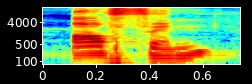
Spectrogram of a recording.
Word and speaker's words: often: which are not pronounced like in the first word often t is not pronounced so here t is the silent consonant of the word question number 15 here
